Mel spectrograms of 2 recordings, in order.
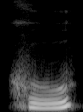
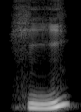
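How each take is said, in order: First: The word ends in a u-like vowel. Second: The word ends in an i-like vowel. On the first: "then followed it with the common north or the seacoast leaning accent" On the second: "We'll first read the common south or inland leaning pronunciation"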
